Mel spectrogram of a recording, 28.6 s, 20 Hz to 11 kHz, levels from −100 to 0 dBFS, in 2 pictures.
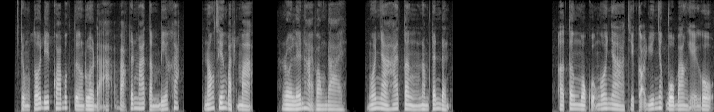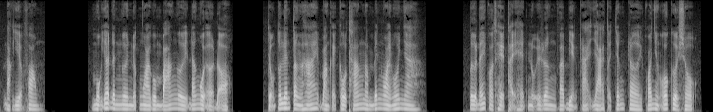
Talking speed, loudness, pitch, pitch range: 200 wpm, -23 LUFS, 120 Hz, 110-130 Hz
